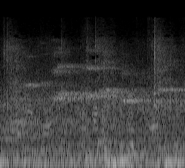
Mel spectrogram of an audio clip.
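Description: Court shoes squeaking on a badminton court floor, several short high squeaks in a row, over background voices in the hall. A single sharp tap comes just before the end.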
